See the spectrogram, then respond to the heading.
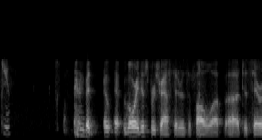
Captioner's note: clears throat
